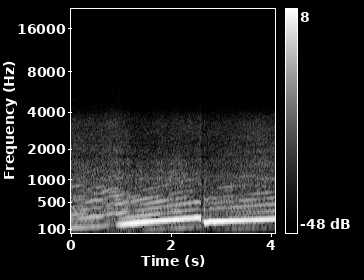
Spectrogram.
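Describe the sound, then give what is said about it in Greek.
The naturally aspirated GT3 engine of a Spider RS sports car revs hard, its loud howl climbing steadily in pitch, with a brief break partway through before the rising wail resumes. No one speaks. “Έχουμε για παράδειγμα Spider RS, το οποίο έχει GT3 κινητήρα, ατμόσφαιρα, αυτό.”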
